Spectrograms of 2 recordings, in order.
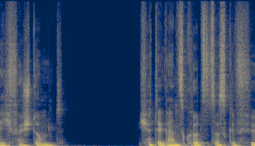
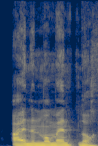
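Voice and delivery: a touch louder call; mildly raised hurried call; 4 semitones higher, 4 dB louder than usual. Acted. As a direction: call out to stop them leaving. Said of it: "rief Eugene".

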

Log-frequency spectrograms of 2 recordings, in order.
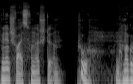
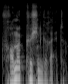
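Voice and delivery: ordinary delivery, nothing marked

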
